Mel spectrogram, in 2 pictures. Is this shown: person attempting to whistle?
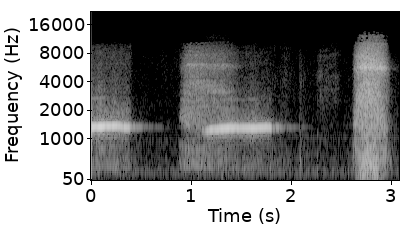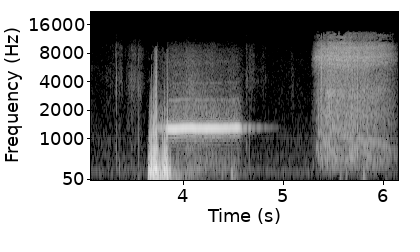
yes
